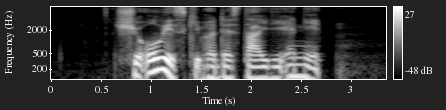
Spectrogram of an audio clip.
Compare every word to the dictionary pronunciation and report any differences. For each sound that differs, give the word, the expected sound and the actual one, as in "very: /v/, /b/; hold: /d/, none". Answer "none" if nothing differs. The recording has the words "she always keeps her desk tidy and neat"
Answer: always: /z/, /s/; keeps: /s/, none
